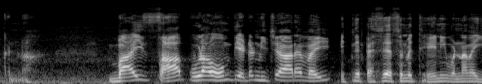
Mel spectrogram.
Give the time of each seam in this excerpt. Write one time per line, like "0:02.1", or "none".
0:03.3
